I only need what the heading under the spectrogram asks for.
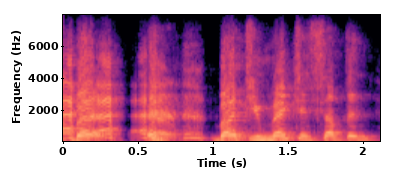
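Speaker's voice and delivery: high laughing words. Real, not acted. Host still laughing at the pool story, laughing. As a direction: talk through a real laugh.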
